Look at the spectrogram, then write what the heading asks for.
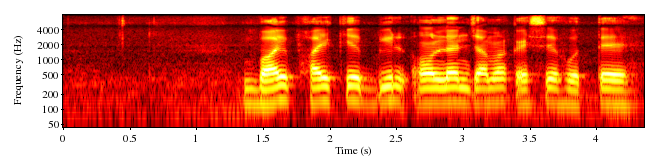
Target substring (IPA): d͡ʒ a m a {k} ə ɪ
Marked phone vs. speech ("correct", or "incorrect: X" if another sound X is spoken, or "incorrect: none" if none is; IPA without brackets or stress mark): correct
